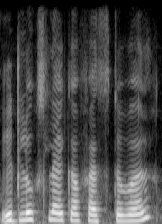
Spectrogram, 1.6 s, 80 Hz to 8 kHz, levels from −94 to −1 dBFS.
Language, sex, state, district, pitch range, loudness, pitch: English, female, Karnataka, Bangalore, 215-255 Hz, -15 LUFS, 230 Hz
